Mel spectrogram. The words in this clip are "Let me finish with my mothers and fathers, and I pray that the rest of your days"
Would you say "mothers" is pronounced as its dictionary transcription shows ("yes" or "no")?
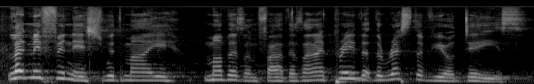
yes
